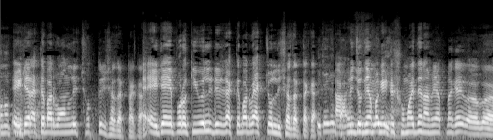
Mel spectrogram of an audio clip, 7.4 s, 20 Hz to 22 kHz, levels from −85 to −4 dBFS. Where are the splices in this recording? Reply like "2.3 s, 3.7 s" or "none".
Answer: 2.2 s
